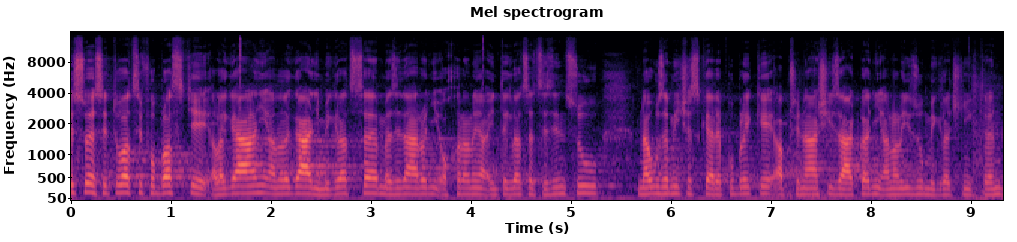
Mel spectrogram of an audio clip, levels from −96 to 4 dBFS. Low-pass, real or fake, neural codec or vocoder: 14.4 kHz; real; none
